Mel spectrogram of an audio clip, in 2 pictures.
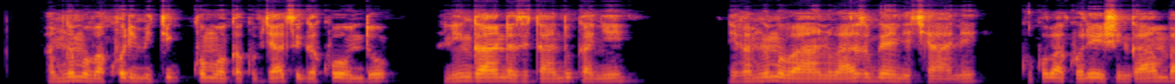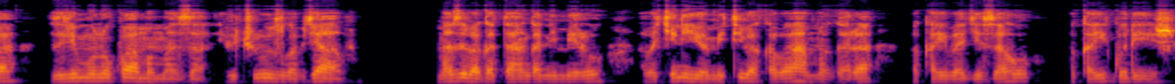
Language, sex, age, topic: Kinyarwanda, male, 18-24, health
